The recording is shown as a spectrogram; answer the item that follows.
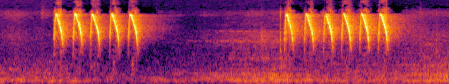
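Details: Bar-winged prinia in active song as a lure to make others sing: five quick, bright, descending notes, a gap of about a second and a half, then six more at the same pace.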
